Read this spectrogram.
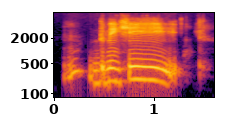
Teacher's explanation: ದೋ ಗ್ನಿಹಿ, ಗಕ್ಕೆ ನವತ್ತಿದೆ ಮತ್ತೆ ಗಕ್ಕೆ ಈ ಸ್ವರ ಕೂಡಿದೆ, ಹಾಗಾಗಿ ಗ್ನಿಹಿ. ವಿಸರ್ಗ ಕೂಡ ಹಿ ಅಂತ ಬರುತ್ತೆ. ಗ್ನಿಹಿ.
